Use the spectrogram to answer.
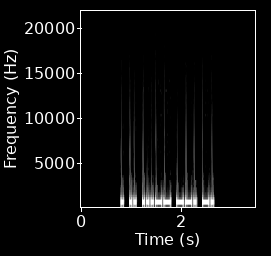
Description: Morse code, heard as a keyed tone, about 28 wpm, 700 Hz. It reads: EI3GN
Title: DXCC-100 Call Signs - 5 Characters - 28wpm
